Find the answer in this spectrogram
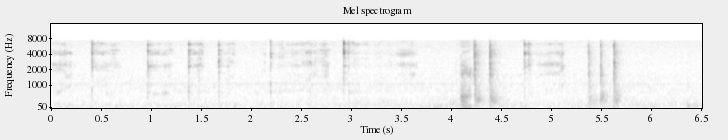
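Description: Near silence broken by faint, irregular clicks of cookware, two or three a second.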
